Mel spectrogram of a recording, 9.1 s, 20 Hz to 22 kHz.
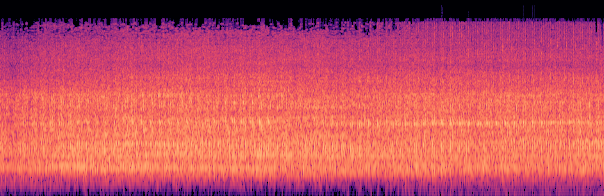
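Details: Toyota Corolla AE94 converted to a 4AGE 20V Silvertop, after idle issue fixed, constant light top-end clicking of two to three per second at steady idle; source unknown, doesn't seem to affect driving.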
